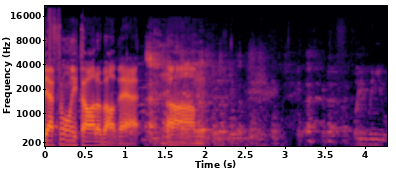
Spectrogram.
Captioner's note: all laughing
